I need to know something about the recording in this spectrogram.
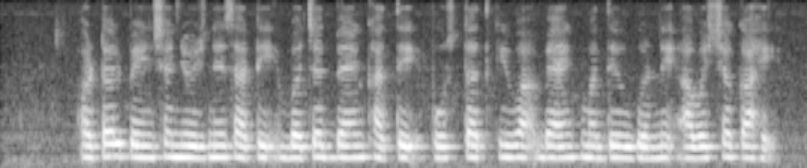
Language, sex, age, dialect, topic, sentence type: Marathi, female, 25-30, Northern Konkan, banking, statement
